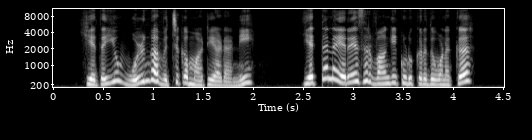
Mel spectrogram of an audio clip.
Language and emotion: Tamil, angry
